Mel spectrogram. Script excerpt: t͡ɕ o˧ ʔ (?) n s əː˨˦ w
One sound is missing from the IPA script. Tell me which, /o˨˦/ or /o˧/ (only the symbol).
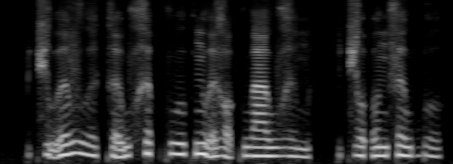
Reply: o˨˦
